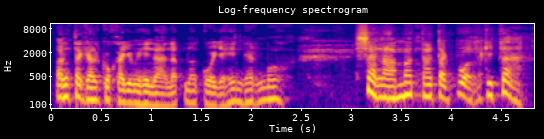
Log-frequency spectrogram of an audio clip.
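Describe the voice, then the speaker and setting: A man's voice: mid-range voice, moderate pace, sharp tone, breathy edge. An actor playing a remorseful estranged father, pleading earnestly in a Filipino radio drama.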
